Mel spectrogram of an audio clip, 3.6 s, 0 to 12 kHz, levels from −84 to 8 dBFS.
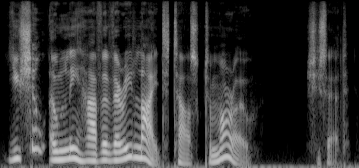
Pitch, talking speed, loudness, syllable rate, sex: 160 Hz, 200 wpm, -18 LUFS, 5.2 syllables/s, male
